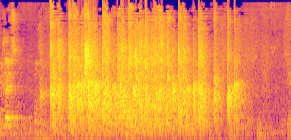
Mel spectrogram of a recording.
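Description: A small group of men clap their hands.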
